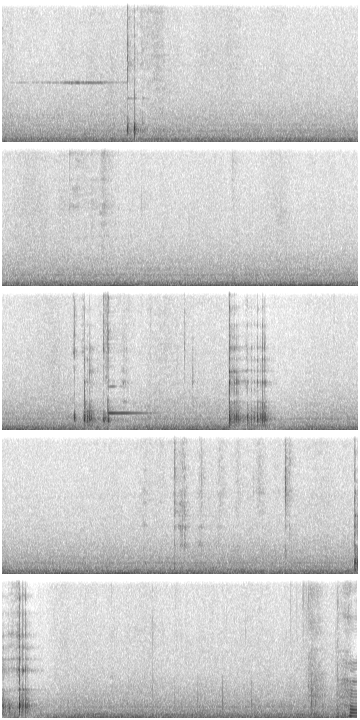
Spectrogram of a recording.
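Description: A few sharp clinks of dishes and utensils, one ringing briefly, as pizza toppings are spread on a baking tray, over a steady low hum.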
